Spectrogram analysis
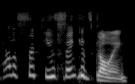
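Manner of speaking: retold exasperated retort, pitched high; exasperated complaint. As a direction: complain indignantly, voice jumping up. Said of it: "And I was complaining".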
